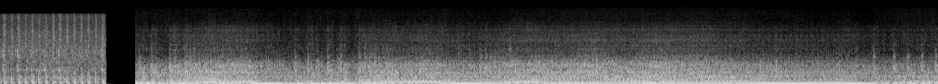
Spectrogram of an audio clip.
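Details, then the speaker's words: 2014 Linhai Big Horn 400 UTV single-cylinder engine misfiring and stumbling once warm; CDI pulse generator (trigger) found to go open circuit when hot. "so I wrote it around and as it got hot it started to misfire and stumble"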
